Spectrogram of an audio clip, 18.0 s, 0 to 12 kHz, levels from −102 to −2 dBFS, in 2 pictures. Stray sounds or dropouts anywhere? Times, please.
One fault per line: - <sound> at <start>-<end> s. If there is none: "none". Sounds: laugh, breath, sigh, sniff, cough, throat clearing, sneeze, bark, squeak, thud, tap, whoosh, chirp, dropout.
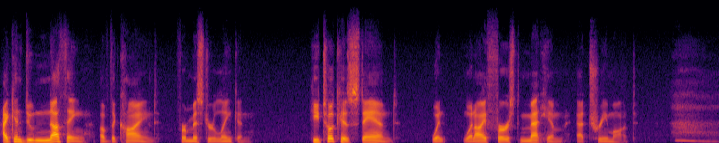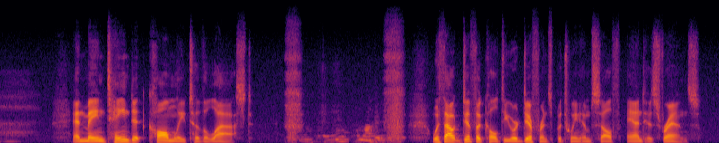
- sigh at 8.4-9.5 s
- sniff at 12.5-14.1 s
